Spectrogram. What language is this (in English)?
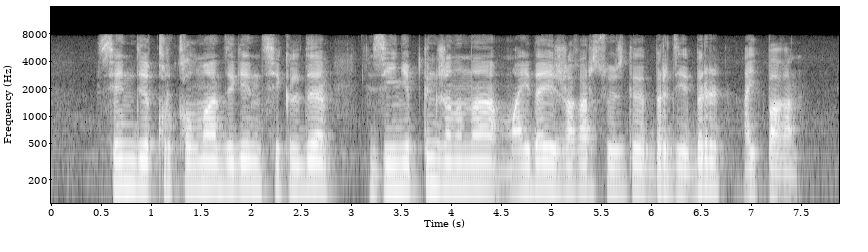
Kazakh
